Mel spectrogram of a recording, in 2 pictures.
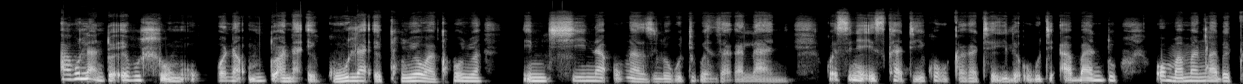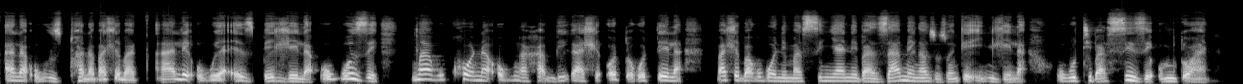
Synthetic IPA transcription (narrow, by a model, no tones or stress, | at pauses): aɣula̰ntʼɔʔeβuɬṵŋuuɣuβɔna̰ʔum̩tʼwana̰ʔeɡ̥ʱulaʔeǃʰuɲwɛwaǁʰuɲwa | im̩t͡ʃʼinaʔuŋaziloɣutʰiɣwɛnd͡zʱa̰ɣa̰la̰ːniɣwḛsiɲɛ̰ʔisi̥kʰa̰tʰijikʰɔɣuǃaɣatʰḛɣilɛ̰ʔṵɣutʰiʔa̰βantʼuɔmamaŋ͡ǁaβɛǃalaʔuɣuzitʰwala̰βaɬɛβa̰ǃalɛʔuɣuja̰ʔezib̥ʱɛɮɛla̰ʔuɣuzɛŋ͡ǁaɣukʰɔna̰ʔoɣuŋaha̰mbʱiɣaɬɛʔɔd̥ʱɔɣɔtʼɛla̰βaɬɛβaɣuβɔnɛmasiɲanɛβazamɛŋazɔzɔŋkʼɛ̰ʔind͡ɮʱɛla̰uɣutʰiβasizɛʔum̩tʼwa̰ːna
